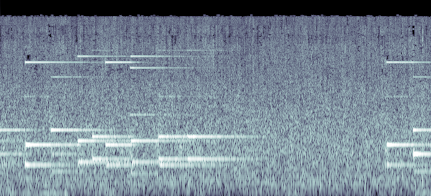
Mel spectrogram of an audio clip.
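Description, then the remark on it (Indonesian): Heavy rain pours down ever harder in a steady, dense hiss that fills the whole clip, with a few faint, thin ringing tones floating above it. No one speaks. “Di antara suara hujan yang deras itu terdengar suara Harin yang jernih”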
